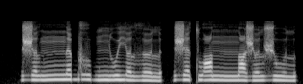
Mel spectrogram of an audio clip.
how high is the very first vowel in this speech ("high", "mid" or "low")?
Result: mid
